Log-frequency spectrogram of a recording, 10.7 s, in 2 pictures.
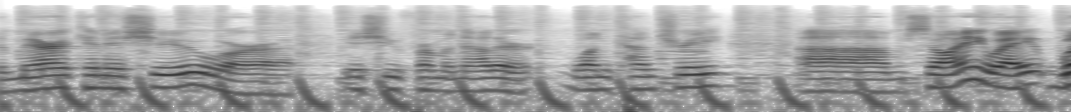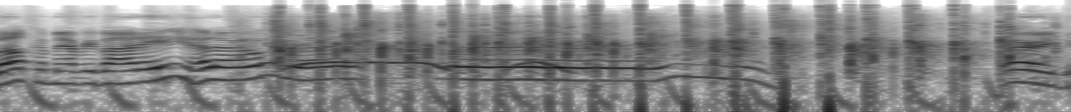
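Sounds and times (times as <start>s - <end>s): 
speech: 0.0s - 9.3s, 10.4s - 10.7s
hand clapping close to microphone: 6.5s - 10.7s.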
